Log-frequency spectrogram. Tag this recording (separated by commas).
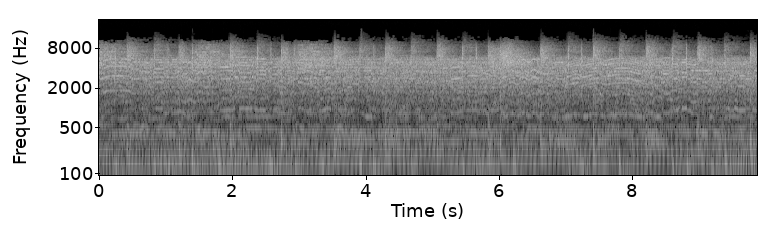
Progressive rock, Music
